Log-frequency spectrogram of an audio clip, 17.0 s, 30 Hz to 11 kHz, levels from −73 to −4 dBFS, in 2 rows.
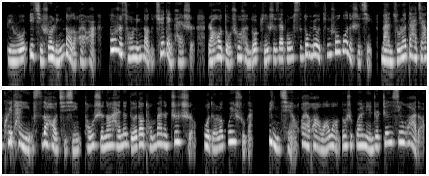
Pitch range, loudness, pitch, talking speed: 190-255 Hz, -23 LUFS, 220 Hz, 305 characters per minute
